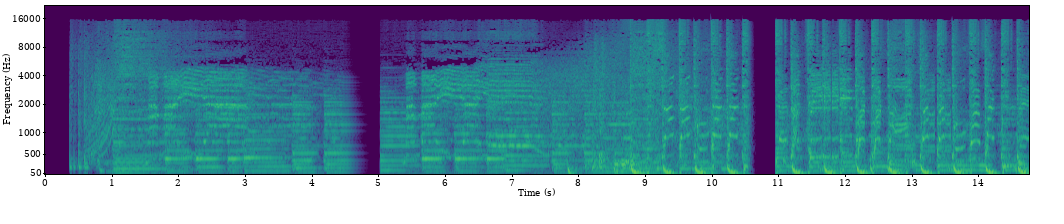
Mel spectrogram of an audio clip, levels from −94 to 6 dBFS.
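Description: At 4.47 s the sound breaks into a fading buzz that decays to silence for about 0.2 s before resuming at 5.03 s, and the same happens from 10.53 to 10.96 s, with about 0.29 s of silence. Both are likely a long network dropout: roughly 0.55 s and 0.42 s of audio never arrived, so the receiver stretched the last sound until it gave out. On a spectrogram, smeared, blurred bands fade into a blank gap; the waveform shows a tapering envelope, then flat line.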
